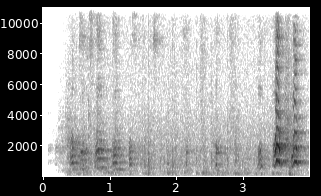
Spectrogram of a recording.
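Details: Two-week-old Irish Setter puppies in a litter, giving many overlapping soft squeaks and whimpers, with a louder burst of high squeals near the end.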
